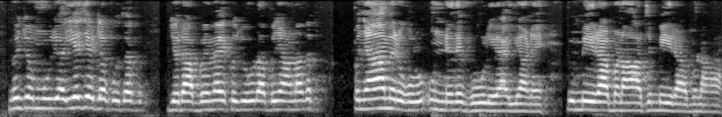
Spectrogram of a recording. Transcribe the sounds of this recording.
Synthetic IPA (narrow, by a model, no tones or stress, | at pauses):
mẽːd͡ʒoːmũːd͡ʒaːiːɛːd͡ʒeːlaːkoːt̪akd͡ʒoɾaːbeːmɛ̃ːɪkd͡ʒoːɽaːbəaːnaːt̪e | pəɲaːmeːɾekoːloːʔʊnːeːd̪eːɡoːleːaːiaːneːpɪmeːɾaːbənaːt̪ːmeːɾaːbənaː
